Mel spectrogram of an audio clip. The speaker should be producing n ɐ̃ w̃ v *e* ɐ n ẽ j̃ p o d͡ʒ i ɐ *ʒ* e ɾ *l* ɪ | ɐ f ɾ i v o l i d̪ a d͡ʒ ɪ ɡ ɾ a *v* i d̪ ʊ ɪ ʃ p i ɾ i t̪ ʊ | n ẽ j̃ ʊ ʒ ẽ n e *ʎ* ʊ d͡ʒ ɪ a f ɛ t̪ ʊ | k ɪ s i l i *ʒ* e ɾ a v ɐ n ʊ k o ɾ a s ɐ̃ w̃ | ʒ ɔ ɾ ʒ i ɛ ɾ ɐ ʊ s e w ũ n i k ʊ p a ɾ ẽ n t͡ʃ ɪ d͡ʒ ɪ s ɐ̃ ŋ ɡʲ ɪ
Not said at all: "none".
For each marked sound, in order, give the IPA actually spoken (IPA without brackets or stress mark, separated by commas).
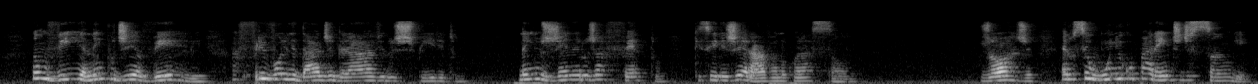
i, v, l, v, ɾ, ʒ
